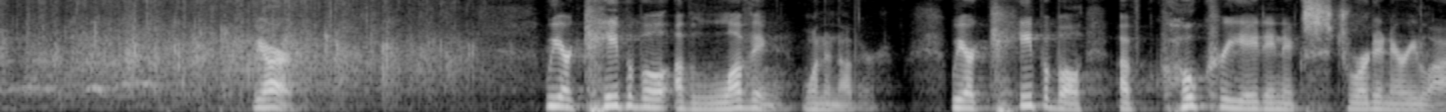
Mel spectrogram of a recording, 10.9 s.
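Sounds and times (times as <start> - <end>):
crowd clapping: 0.0 - 4.0
speech: 1.9 - 2.3, 4.1 - 10.8.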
